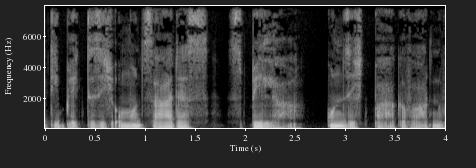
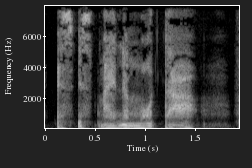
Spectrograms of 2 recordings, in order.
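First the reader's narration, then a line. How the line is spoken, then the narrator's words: Whispered. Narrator (German): flüsterte sie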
